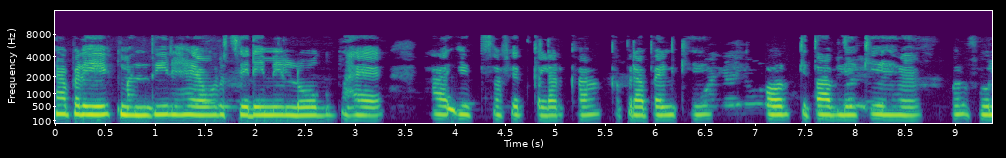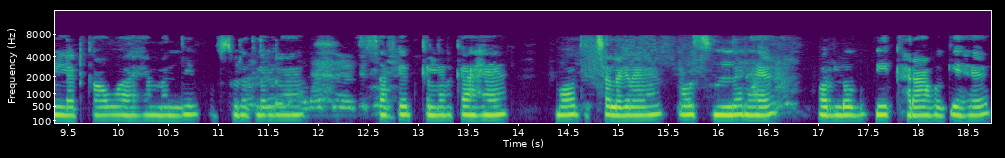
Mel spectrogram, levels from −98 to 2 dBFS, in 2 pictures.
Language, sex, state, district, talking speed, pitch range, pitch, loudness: Hindi, female, Bihar, Kishanganj, 165 wpm, 235-250 Hz, 240 Hz, -16 LUFS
